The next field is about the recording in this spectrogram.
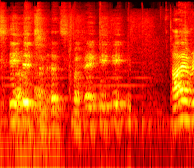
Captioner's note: laughs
